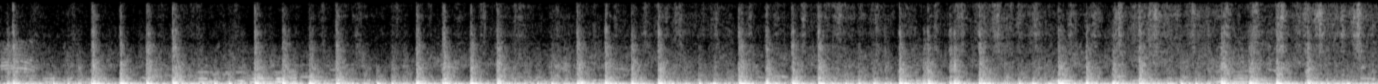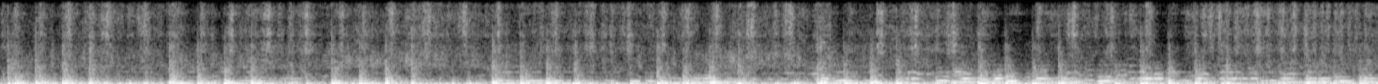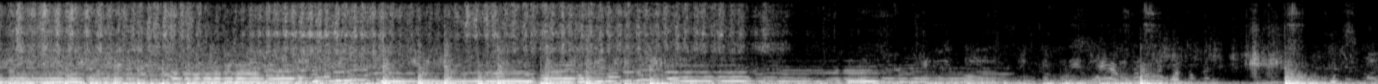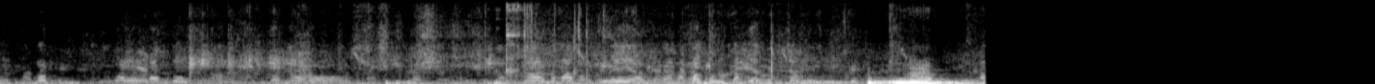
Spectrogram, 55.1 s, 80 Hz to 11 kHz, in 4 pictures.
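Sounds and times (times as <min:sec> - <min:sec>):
drum beating fast rhythm: 0:00.0 - 0:36.0, 0:37.6 - 0:41.6.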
